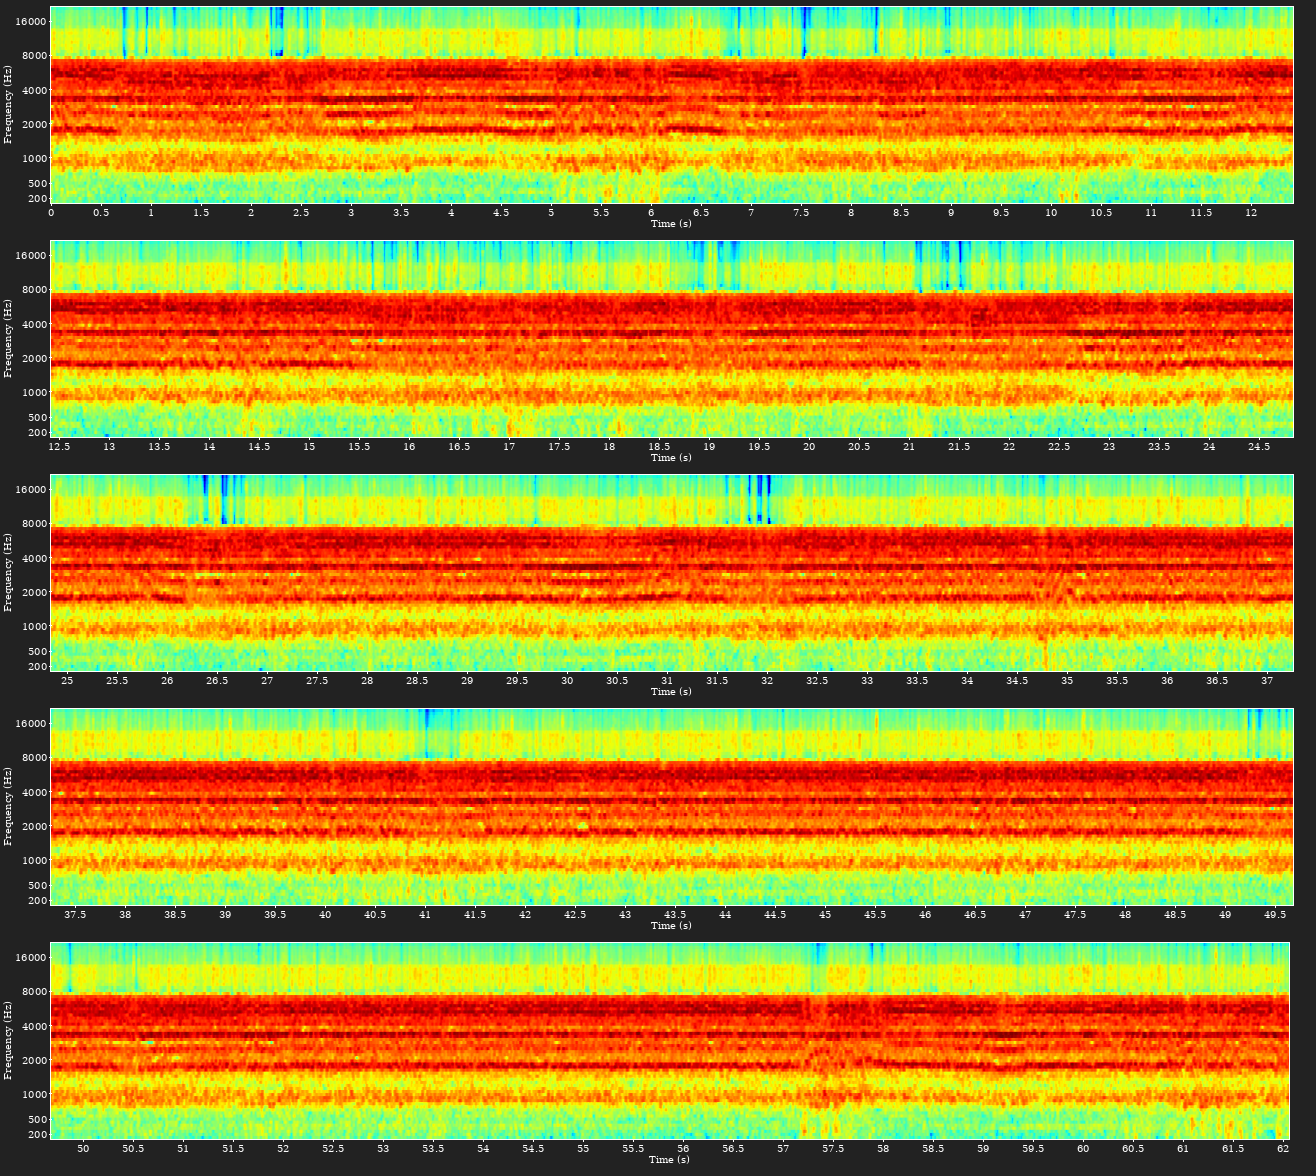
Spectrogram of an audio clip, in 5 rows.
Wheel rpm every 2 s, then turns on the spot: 220, 220, 230, 230, 230, 220, 230, 230, 220, 230, 230, 220, 230, 230, 230, 220, 230, 230, 230, 230, 220, 230, 230, 240, 230, 230, 230, 240, 240, 240, 230.
none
